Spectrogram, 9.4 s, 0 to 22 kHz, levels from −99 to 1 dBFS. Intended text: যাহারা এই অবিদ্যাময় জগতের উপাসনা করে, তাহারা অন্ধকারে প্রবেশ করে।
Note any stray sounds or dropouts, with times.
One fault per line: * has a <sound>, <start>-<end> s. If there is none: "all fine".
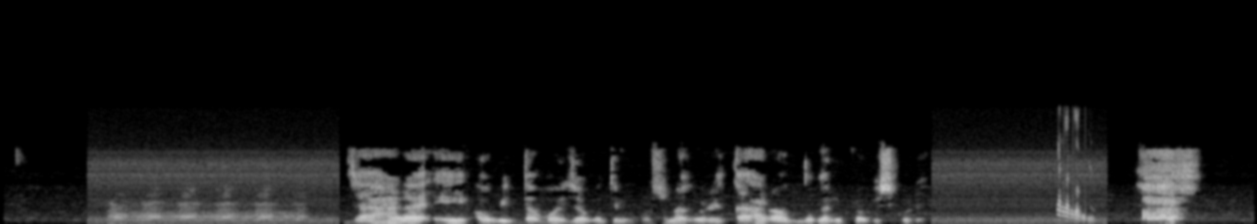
* has a bark, 0.8-2.3 s
* has a chirp, 7.9-8.2 s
